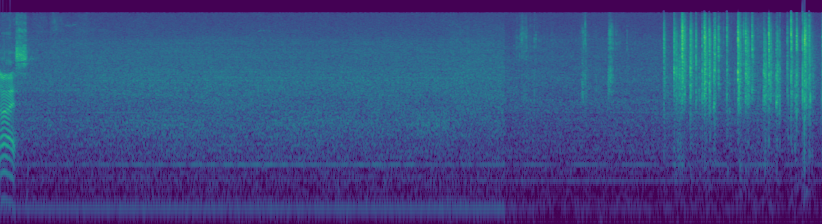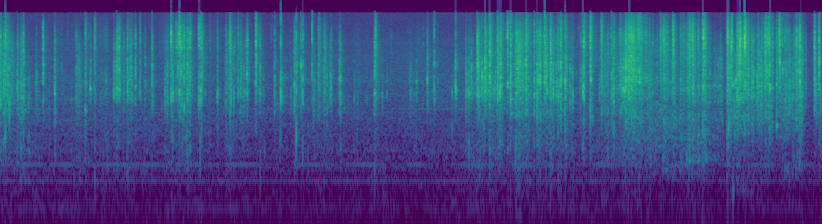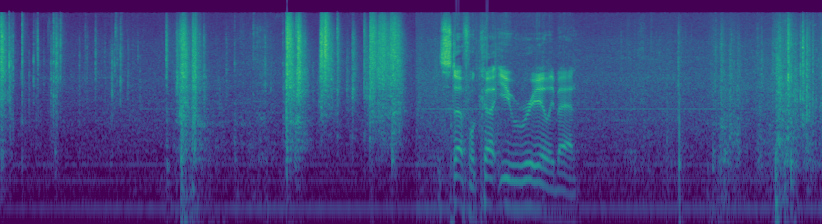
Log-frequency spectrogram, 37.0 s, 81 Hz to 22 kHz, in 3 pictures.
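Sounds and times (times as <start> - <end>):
steady fan hum: 0.0 - 37.0
metal foil crinkling: 8.7 - 26.8.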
